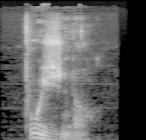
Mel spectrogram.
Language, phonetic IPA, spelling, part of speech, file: Polish, [ˈpuʑnɔ], późno, adverb, Pl-późno.ogg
